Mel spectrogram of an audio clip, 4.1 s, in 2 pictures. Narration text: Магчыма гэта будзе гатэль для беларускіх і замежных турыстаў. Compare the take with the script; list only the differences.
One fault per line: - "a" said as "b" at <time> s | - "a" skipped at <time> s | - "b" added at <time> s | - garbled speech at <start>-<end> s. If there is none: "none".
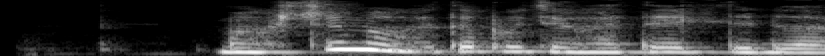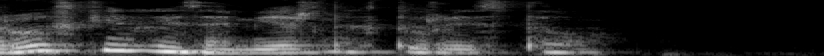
none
